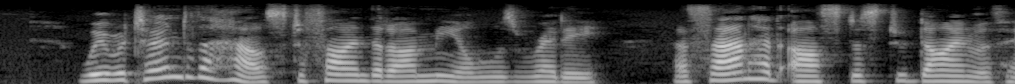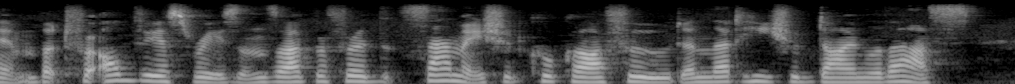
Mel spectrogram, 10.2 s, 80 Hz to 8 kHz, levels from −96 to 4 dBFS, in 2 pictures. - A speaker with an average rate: No, fast, 230 wpm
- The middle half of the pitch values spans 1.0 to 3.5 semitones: Yes, average, 3.2 semitones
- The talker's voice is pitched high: No, medium, 180 Hz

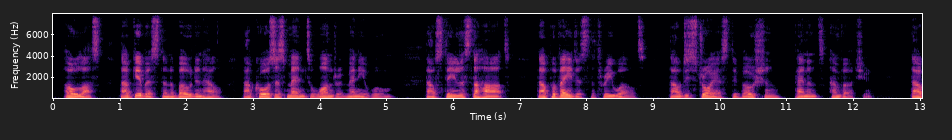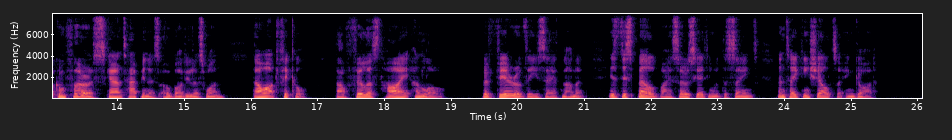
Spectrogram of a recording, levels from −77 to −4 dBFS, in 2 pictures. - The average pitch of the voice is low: Yes, very low, 95 Hz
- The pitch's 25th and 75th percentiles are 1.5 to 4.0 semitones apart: No, wide, 5.6 semitones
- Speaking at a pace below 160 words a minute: Yes, average, 150 wpm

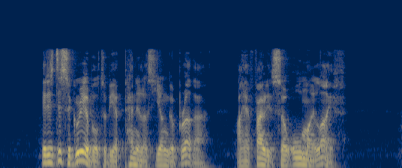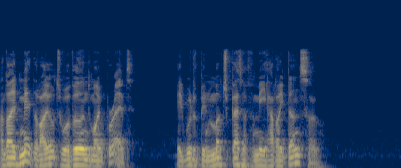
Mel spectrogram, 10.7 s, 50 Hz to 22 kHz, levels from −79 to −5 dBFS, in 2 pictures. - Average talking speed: No, fast, 225 wpm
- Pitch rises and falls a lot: No, average, 4.2 semitones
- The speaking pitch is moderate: No, low, 100 Hz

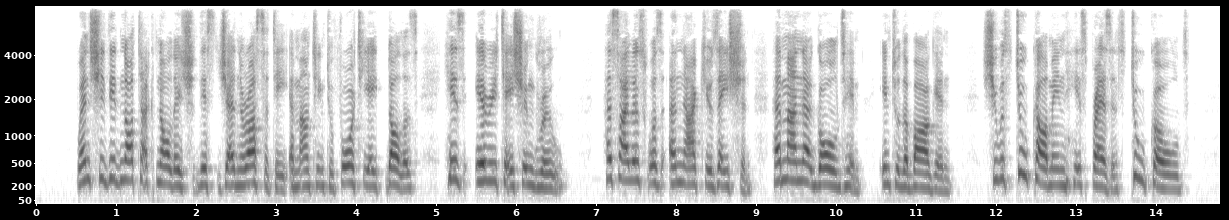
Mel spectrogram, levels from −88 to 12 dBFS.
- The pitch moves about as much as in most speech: Yes, average, 4.1 semitones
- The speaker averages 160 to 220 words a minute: No, average, 145 wpm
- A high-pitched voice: Yes, high, 210 Hz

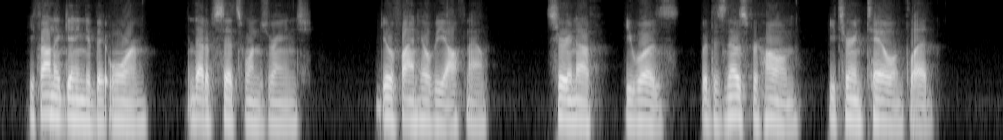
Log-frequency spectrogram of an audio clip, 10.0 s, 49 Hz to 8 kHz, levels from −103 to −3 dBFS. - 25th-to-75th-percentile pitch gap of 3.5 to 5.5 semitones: No, narrow, 2.5 semitones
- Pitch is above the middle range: No, low, 100 Hz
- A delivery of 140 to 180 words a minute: No, fast, 205 wpm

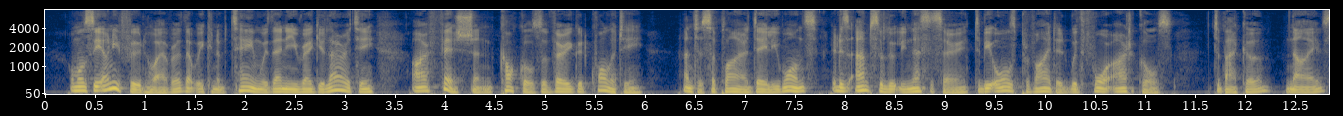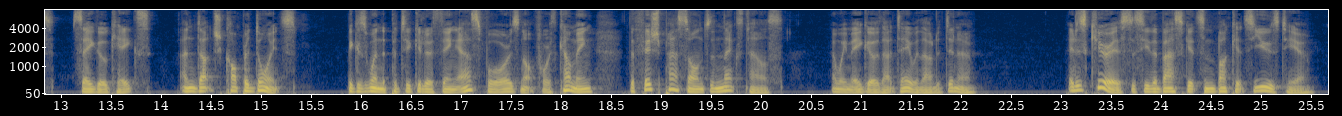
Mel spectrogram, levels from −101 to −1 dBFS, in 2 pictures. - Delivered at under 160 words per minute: No, average, 195 wpm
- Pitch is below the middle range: Yes, low, 100 Hz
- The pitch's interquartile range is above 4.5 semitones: Yes, average, 5.2 semitones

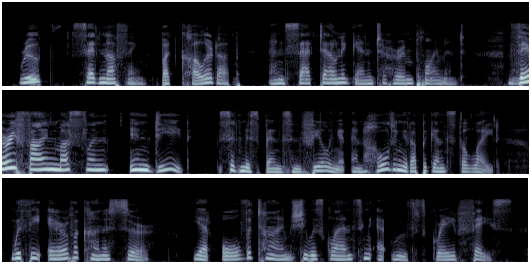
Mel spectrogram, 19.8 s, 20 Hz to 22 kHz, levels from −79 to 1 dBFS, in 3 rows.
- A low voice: No, medium, 175 Hz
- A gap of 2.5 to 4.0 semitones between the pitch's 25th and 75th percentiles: No, average, 4.9 semitones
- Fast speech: No, average, 140 wpm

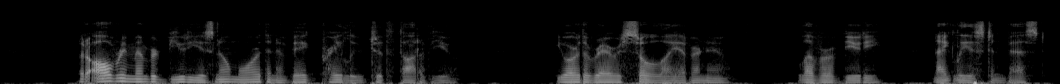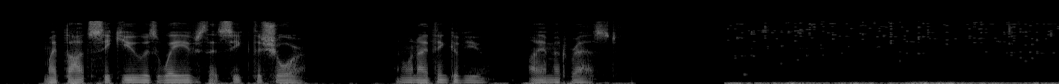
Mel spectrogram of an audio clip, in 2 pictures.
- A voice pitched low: Yes, low, 100 Hz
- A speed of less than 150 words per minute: Yes, average, 140 wpm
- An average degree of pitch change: No, narrow, 1.6 semitones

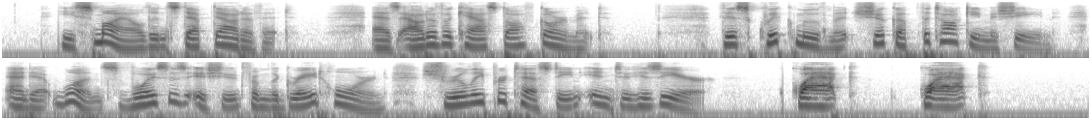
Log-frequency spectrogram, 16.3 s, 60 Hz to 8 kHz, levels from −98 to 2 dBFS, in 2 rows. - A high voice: No, medium, 170 Hz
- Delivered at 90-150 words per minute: Yes, average, 140 wpm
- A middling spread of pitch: Yes, average, 5.0 semitones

